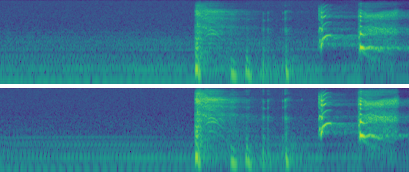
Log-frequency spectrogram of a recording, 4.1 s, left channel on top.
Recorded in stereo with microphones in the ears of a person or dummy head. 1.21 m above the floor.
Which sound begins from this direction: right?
A giggle, at 1.9 s.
